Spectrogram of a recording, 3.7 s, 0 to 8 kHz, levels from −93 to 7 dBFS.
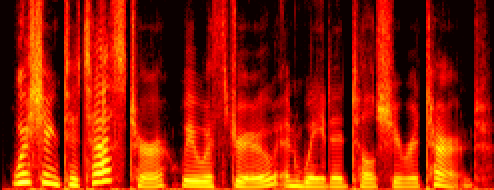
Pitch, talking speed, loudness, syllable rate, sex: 225 Hz, 180 wpm, -19 LUFS, 4.8 syllables/s, female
